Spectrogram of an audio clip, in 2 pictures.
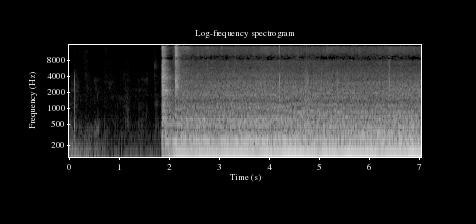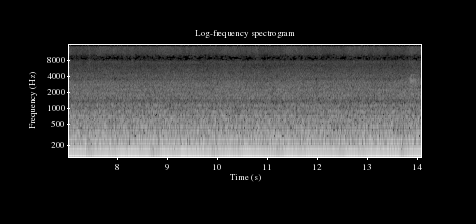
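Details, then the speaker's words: Gas dryer after the thermal cutoff fuse was replaced, restarted with a temperature probe inside: a steady low hum with an even drum rumble and soft tumbling. It sounds healthy as it waits for the burner to kick on, which is then heard. "now we're just waiting for it to kick on, which I just heard."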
